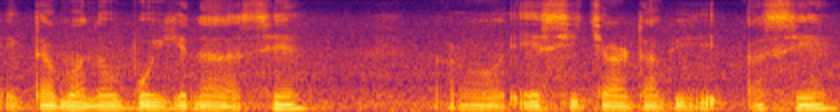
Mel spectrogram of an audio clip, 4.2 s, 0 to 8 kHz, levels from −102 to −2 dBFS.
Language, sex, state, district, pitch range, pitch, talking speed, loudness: Nagamese, male, Nagaland, Dimapur, 90-100 Hz, 95 Hz, 130 wpm, -16 LUFS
